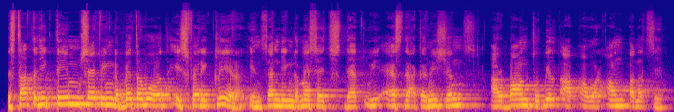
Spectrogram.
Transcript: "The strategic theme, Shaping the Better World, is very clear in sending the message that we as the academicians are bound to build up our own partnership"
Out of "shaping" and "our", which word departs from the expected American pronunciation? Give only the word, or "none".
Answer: shaping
